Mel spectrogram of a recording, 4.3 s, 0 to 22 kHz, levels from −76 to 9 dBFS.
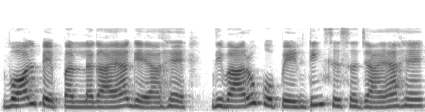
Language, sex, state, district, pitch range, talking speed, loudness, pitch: Hindi, male, Himachal Pradesh, Shimla, 195-235 Hz, 140 wpm, -16 LUFS, 215 Hz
